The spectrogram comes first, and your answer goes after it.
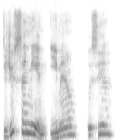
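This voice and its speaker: A man's voice: sits high, sing-song, moderate pace, darkish tone. A man playing an anxious, apologetic man who gets defensive, stammering naturally as in a live drama table read. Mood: irritated, defensive.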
